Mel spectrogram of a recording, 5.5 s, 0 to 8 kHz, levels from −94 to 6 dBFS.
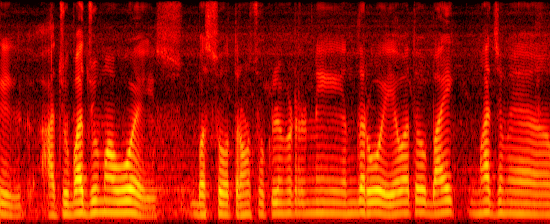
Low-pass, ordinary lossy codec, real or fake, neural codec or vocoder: none; none; real; none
